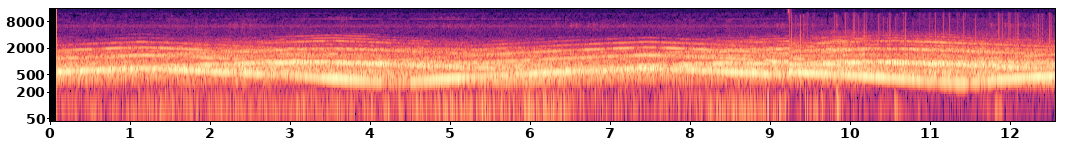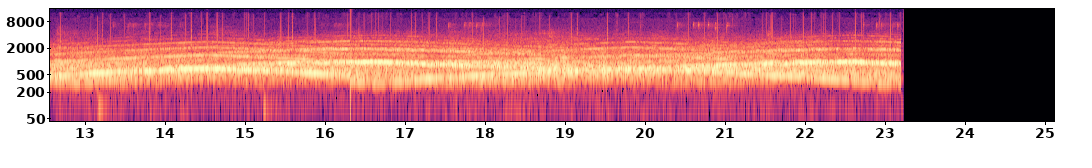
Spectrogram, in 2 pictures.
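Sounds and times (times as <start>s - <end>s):
war alarm siren in Tehran: 0.1s - 23.3s.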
